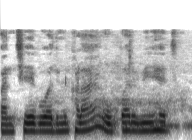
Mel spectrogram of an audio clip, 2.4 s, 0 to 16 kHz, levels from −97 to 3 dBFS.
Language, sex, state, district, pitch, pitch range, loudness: Hindi, male, Bihar, Araria, 170 Hz, 165-180 Hz, -13 LUFS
